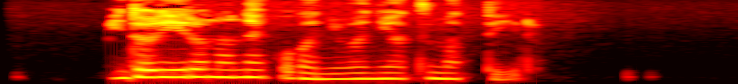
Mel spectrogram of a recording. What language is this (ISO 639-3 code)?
jpn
